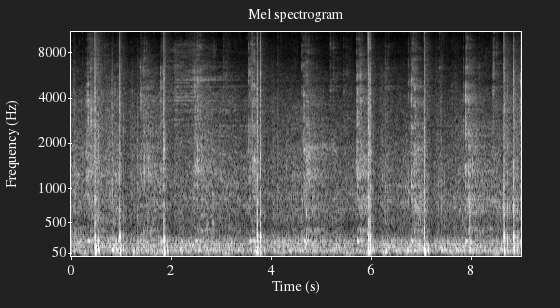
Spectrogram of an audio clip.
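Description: Aerial firework shells bursting overhead: about eight sharp bangs at irregular intervals, over a continuous hum of crowd voices.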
